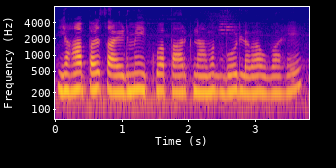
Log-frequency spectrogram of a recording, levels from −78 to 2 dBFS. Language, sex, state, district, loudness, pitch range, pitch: Hindi, female, Uttar Pradesh, Lucknow, -16 LUFS, 210-225 Hz, 215 Hz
